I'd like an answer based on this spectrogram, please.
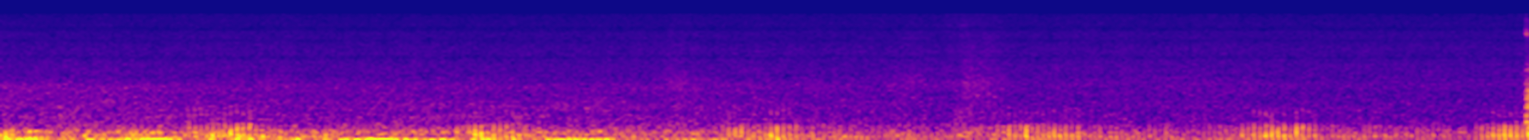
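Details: A domestic cat purrs while being cuddled, a steady low rumbling throb that swells and fades in slow cycles, recorded close and quiet with faint broadband hiss.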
